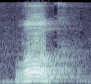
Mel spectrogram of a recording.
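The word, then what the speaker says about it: vogue: उर्दू में भी biscuit वोग you silent है वग का मतलब होता है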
